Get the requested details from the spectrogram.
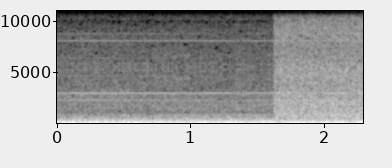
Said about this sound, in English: Here are the pedals and here is the joystick. Nothing to this. Well, here goes. I'm going to try to take off now.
